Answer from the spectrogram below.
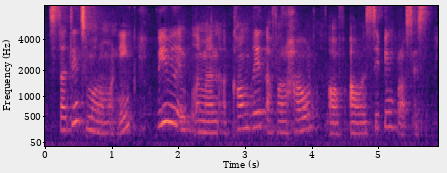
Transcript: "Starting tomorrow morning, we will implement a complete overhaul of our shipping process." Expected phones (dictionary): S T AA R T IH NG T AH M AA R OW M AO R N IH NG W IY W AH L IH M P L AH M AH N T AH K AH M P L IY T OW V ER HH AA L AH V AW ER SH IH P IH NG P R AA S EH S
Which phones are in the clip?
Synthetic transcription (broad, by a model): S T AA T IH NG T AH M AA R OW M AO R N IH NG W IY W AH L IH M P L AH M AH N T AH K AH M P L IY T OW F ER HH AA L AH F AW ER S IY P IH NG P R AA S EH S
